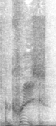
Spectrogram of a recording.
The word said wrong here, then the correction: Keurig: Krieg. – Keurig. – Keurig. Keurig. Yeah. You don't even know how to say it.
